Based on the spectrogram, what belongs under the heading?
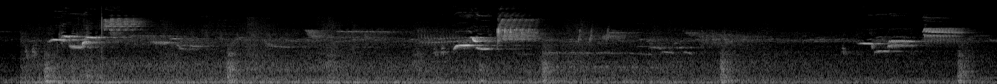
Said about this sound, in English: We'll give you a little more birds and then we're gonna sign off from Asheville.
